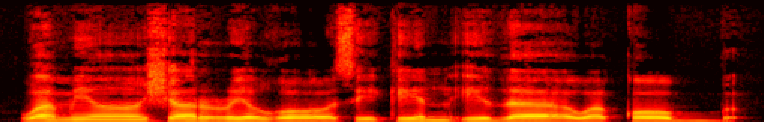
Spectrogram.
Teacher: Waqab, nah ini waqab di akhir kalimat ada huruf ba, dan ba juga merupakan salah satu huruf qalqalah. Jadi ketika ba-nya menjadi sukun, maka membacanya harus dipantulkan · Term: qalqalah kubro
